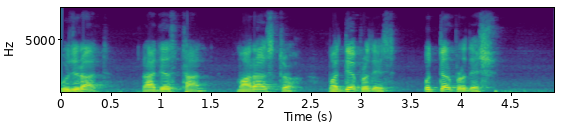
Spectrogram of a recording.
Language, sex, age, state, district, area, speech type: Gujarati, male, 60+, Gujarat, Surat, urban, spontaneous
